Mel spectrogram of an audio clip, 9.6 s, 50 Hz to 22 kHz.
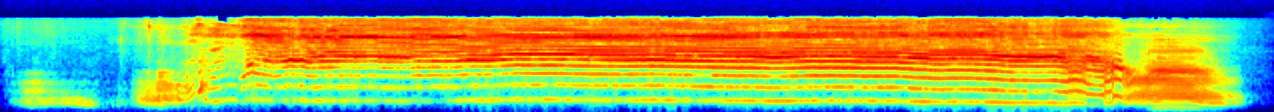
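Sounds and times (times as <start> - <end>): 
bullfrog being eaten by watersnake: 1.1 - 8.4.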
